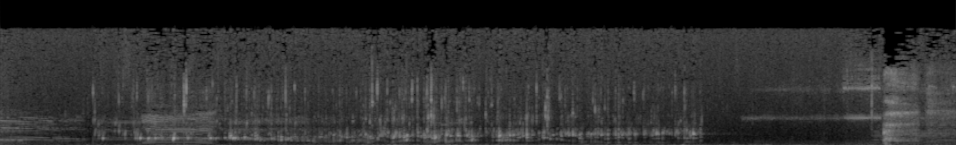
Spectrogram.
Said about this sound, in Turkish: Ben şu su tulumunu doldurayım, size yetişirim Yemliha.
